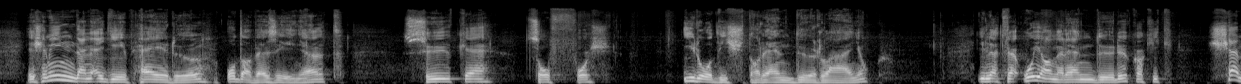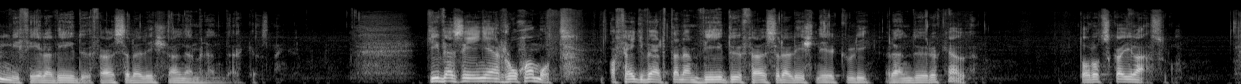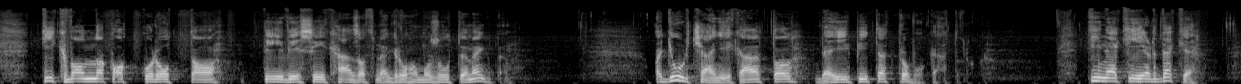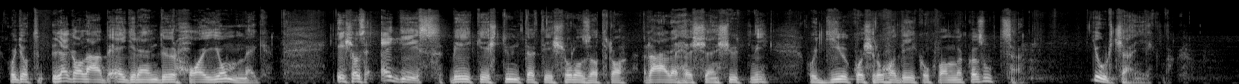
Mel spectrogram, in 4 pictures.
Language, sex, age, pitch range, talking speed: Hungarian, male, 60-79, 100-125 Hz, 80 wpm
